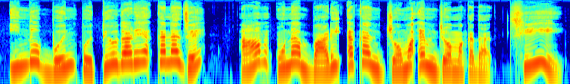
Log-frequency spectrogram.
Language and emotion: Santali, disgusted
